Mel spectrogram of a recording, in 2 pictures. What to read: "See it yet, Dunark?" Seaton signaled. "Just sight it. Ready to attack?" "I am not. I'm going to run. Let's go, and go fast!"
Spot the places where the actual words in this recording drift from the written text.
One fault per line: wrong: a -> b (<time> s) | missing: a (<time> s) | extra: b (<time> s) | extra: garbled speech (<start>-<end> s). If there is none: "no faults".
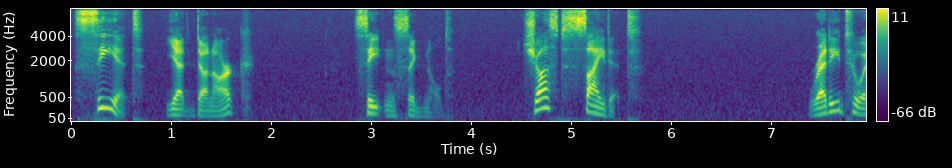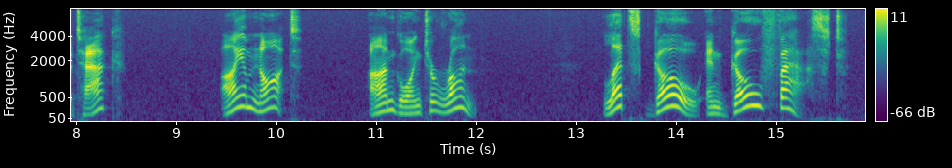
no faults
